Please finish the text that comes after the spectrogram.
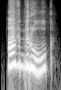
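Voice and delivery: pressing, high and loud; won't let it drop; insistent. A narrator's reading. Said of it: "не унималась я".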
